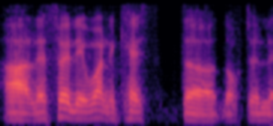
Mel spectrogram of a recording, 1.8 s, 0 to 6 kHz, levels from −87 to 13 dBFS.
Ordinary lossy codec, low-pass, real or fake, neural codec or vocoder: none; 5.4 kHz; fake; codec, 16 kHz in and 24 kHz out, 0.4 kbps, LongCat-Audio-Codec, fine tuned four codebook decoder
